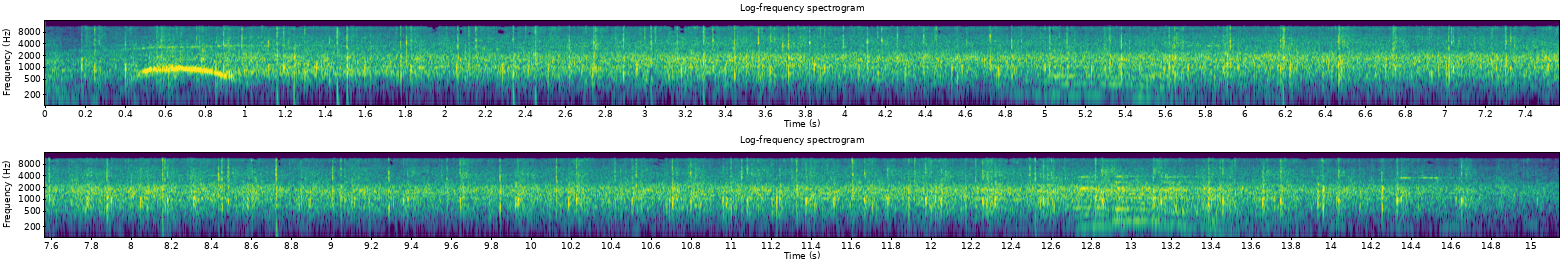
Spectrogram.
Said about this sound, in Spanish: Entonces les pido un acuerdo. Si van a aplaudir, aplaudan con el corazón. Si no, no aplaudan. yo prefiero que no aplaudan.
